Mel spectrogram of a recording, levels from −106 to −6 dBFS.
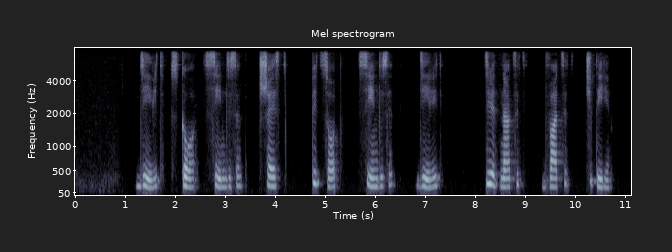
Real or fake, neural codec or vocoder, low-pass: fake; codec, 24 kHz, 0.9 kbps, WavTokenizer, medium speech release version 2; 7.2 kHz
